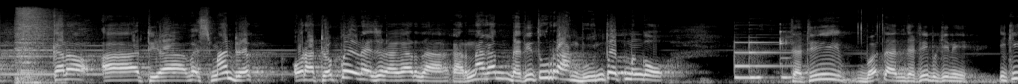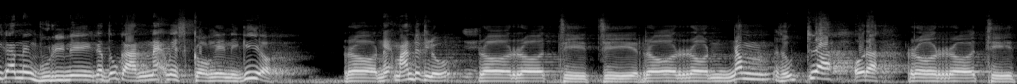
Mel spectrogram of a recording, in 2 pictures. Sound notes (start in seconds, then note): 14.1 gong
